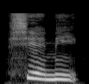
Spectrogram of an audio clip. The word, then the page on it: 泄密: xiè mì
